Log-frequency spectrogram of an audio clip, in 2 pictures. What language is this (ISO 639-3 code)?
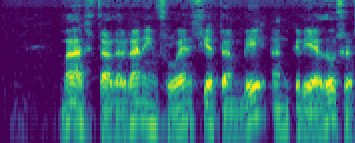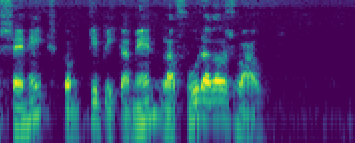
cat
